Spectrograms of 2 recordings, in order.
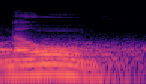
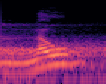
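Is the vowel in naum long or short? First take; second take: long; short. First: The vowel is drawn out long. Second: The vowel is held short. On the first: The speaker calls it right. "Sing bener napa?" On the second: The speaker calls it wrong. "Nek dibaca naum niku salah"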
